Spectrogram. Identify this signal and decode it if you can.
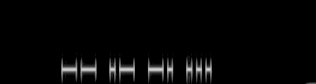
Morse code, heard as a keyed tone, about 25 wpm, 700 Hz. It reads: MANS
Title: Sentences from Top 1000 Words - Review Part 6 - New Word Drill - 25wpm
